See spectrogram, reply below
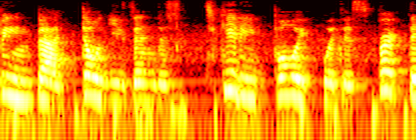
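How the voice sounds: The voice heard here reads in a natural way.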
